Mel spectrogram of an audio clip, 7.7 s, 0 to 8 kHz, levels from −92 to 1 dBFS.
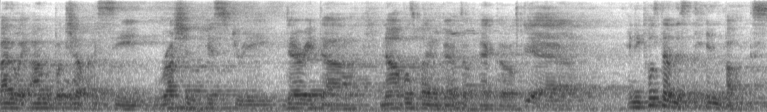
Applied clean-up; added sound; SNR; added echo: none; Train; 15 dB; reverberation time 2.6 s.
